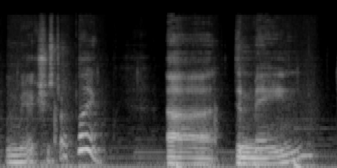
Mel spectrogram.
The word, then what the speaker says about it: Demesne: Domain, I believe that's how you pronounce it, Demesne, is your personal inner dream space.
